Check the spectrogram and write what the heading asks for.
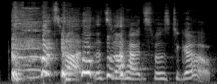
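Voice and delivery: high, loud indignant squeal; surprised. Real, not acted. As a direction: squeal it in protest. Indignant laughing protest.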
